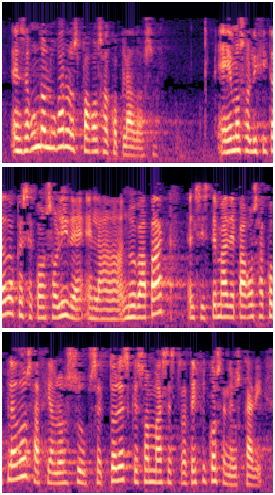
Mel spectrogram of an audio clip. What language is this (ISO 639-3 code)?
spa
